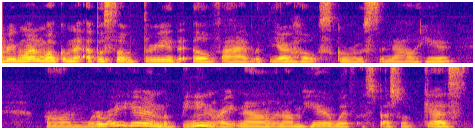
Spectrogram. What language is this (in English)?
English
